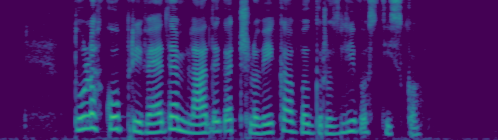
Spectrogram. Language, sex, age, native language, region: Slovenian, female, 50-59, Slovenian, Central Slovenia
